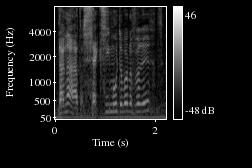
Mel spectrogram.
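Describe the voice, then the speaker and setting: An exasperated country doctor in a seventies TV drama. His voice is high and sharp, formal and emphatic, with faint background noise. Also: brisk. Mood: stern. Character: indignant, principled village doctor, formal and exasperated. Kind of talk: 1970s television drama acting. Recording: faint noise on old TV audio.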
